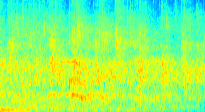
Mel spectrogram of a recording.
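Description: A brief burst of hand clapping from an audience at Evergreen, a dense patter of many claps at a steady, moderate level for about two seconds, with no talking.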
